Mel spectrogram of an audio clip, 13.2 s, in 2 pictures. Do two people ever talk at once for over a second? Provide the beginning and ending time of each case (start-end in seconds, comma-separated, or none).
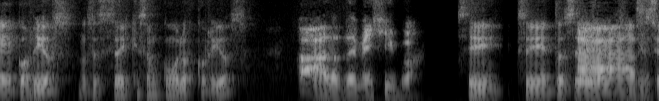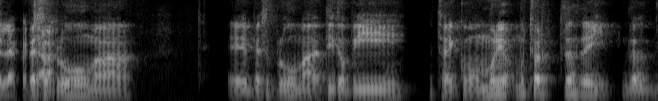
5.8-7.2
